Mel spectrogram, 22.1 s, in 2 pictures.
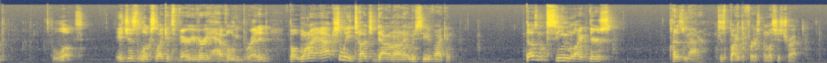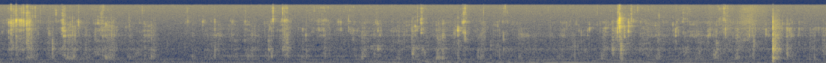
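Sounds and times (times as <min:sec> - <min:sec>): crunching fried batter: 0:08.9 - 0:22.0
wet chewing mouth sounds: 0:10.8 - 0:22.0.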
